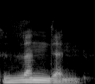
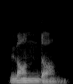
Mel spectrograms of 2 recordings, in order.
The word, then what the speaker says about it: London: that is right um its London London okay it's not blonde on right LA sounds weird London sounds funny London London okay the stress is on the first part lund so it's an upside-down V don't know why they do that and then the same sound in the second syllable it's an upside-down E so it's a London London yeah very strange it's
